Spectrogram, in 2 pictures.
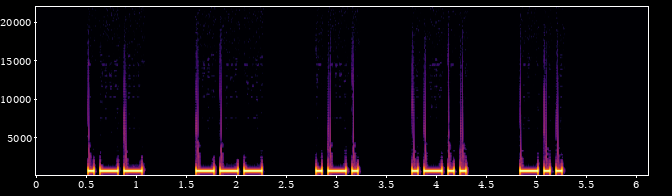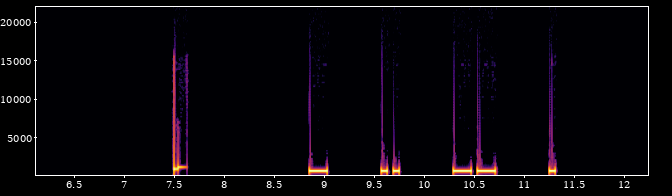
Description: Morse code, heard as a keyed tone, about 20 wpm, spaced as for 11 wpm, 700 Hz. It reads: WORLD TIME
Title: 3x Character Spacing - Top 200 Words - 20wpm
